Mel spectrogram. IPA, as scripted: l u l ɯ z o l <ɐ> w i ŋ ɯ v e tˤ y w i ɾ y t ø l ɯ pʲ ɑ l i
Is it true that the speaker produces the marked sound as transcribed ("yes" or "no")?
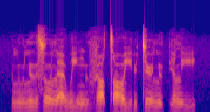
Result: no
